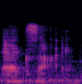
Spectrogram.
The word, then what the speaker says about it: xi: So that is the Greek letter uh and it's pronounced z xi.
